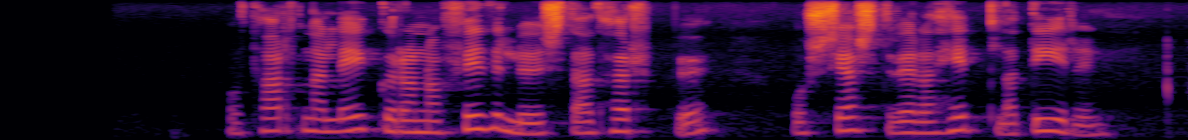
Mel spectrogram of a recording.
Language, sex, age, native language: Icelandic, female, 30-39, Icelandic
